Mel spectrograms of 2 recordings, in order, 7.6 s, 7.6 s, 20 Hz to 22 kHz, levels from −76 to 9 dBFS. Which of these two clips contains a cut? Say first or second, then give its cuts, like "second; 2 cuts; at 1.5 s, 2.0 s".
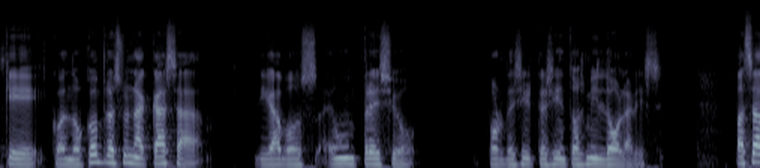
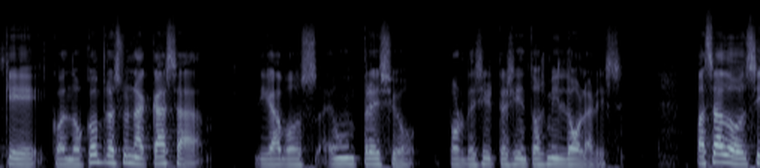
second; 1 cut; at 4.3 s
